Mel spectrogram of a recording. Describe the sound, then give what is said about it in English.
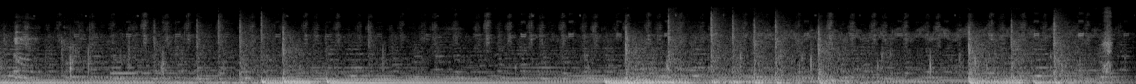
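Heavy drum beats thump through a loud, dense soundtrack, sharp repeated hits landing over a sustained low musical bed that runs steadily from start to finish. “But I love the sound of that drum.”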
